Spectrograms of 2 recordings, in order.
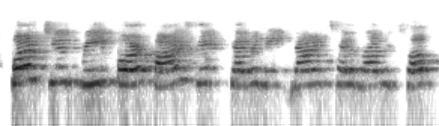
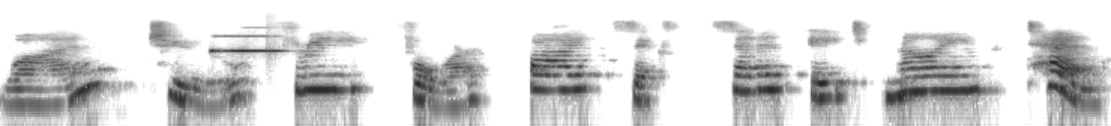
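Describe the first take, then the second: First: The numbers are counted quickly. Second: The numbers are counted slowly.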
